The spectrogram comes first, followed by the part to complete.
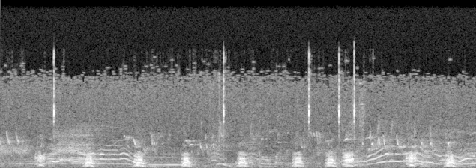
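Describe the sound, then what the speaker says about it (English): A Mabari warhound barks repeatedly in Dragon Age: Origins, about ten sharp, evenly spaced barks with a whiny, yelping tone, close and clear over a quiet background. "You're quite lucky to have your own Mabari warhound, you know."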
